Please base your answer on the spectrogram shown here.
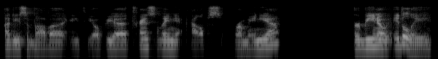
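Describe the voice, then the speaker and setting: A man hosting a casual interview show, conversational and halting as he asks questions and reads things out. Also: mid-range voice, fairly even intonation. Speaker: guest host of a live read-along show. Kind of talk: casual interview, reading a list aloud with filler pauses.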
